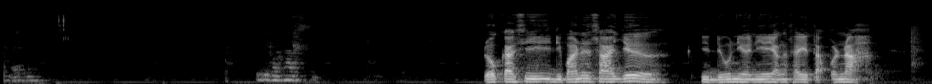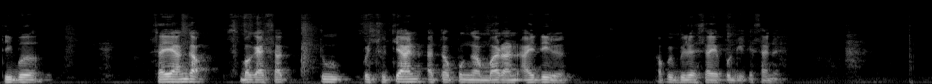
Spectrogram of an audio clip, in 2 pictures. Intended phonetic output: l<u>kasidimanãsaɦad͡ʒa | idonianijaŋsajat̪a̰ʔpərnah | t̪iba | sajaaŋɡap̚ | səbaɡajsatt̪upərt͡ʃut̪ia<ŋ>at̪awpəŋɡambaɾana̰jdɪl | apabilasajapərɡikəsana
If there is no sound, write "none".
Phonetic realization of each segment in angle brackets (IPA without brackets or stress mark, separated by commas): o, n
